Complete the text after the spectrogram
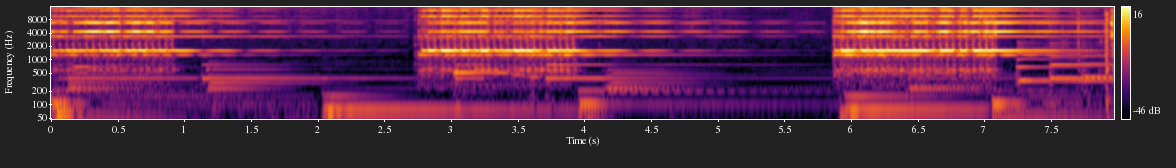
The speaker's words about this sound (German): Unsere beiden Detektive wollen gerade etwas zu essen bestellen, als plötzlich das Telefon klingelt.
